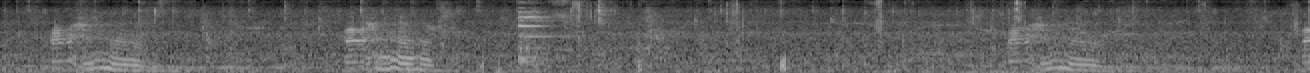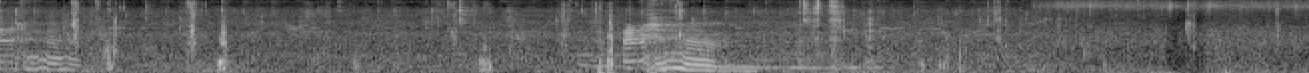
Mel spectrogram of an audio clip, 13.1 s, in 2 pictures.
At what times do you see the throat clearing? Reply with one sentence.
The throat clearing can be heard from 0.1 to 2.4 s, from 4.8 to 7.1 s and from 9.4 to 11.0 s.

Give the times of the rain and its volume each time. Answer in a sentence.
You can hear the rain from 0.0 to 13.0 s, at a steady volume.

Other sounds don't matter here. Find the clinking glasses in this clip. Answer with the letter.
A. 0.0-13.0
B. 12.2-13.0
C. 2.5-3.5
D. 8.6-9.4
C.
